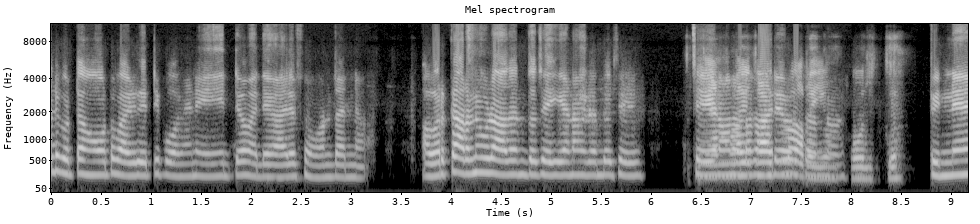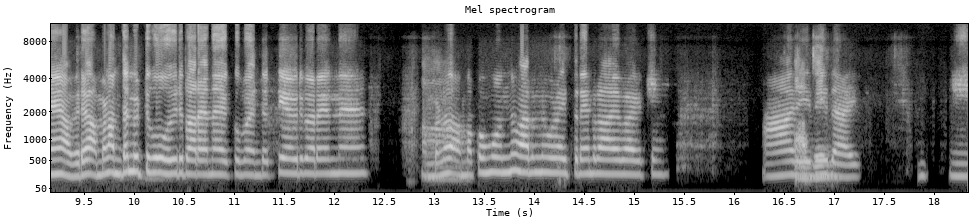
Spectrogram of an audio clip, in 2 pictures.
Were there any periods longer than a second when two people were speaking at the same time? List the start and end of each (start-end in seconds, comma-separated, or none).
6.5-7.9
